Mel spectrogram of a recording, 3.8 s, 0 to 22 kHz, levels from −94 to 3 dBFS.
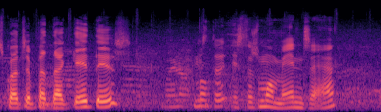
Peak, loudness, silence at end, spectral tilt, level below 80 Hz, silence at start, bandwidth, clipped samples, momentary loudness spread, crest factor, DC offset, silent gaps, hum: -10 dBFS; -27 LUFS; 0 s; -4 dB/octave; -78 dBFS; 0 s; 13.5 kHz; under 0.1%; 17 LU; 18 dB; under 0.1%; none; none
